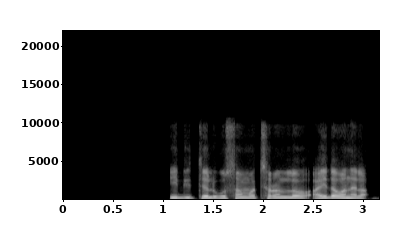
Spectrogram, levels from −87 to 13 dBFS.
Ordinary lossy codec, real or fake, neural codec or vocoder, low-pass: Opus, 24 kbps; fake; codec, 24 kHz, 1.2 kbps, DualCodec; 9.9 kHz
